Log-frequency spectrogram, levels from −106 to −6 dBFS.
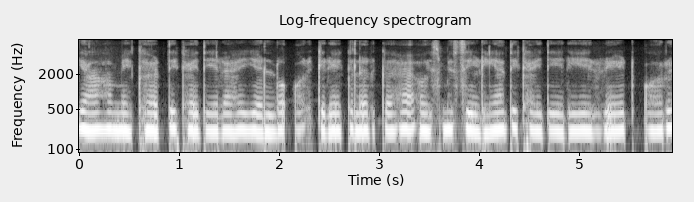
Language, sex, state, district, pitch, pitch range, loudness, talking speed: Hindi, female, Bihar, West Champaran, 210 Hz, 205-215 Hz, -13 LUFS, 230 wpm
